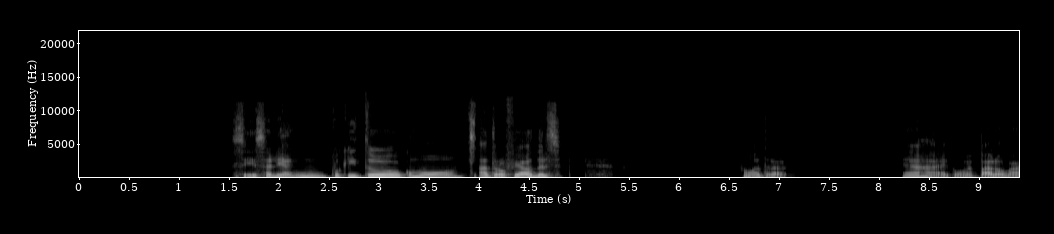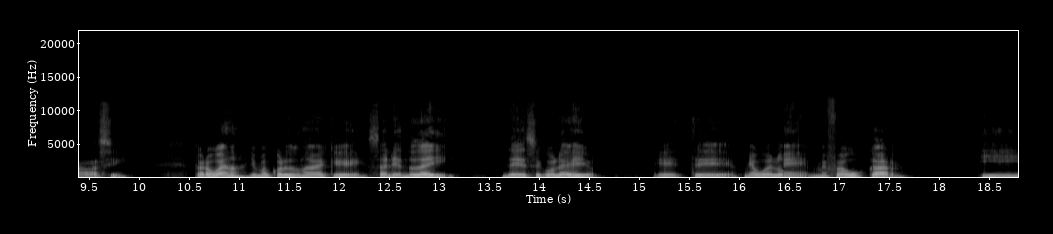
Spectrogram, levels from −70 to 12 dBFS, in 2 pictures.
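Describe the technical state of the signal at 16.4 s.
At 16.41 s there's a short burst of damaged data in the compressed stream, lasting about 50 ms to 16.46 s. The decoder hits corrupted frames there, loses sync and hunts for the next valid frame header, so the speech gives a brief glitch.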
